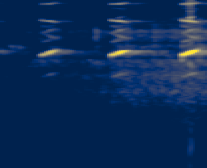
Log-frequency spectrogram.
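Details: Spring peeper, a tiny frog and one of the first animals to wake from winter sleep in spring: three short, high, clear whistled peeps, each rising slightly, spaced about half a second apart, with no other sounds.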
